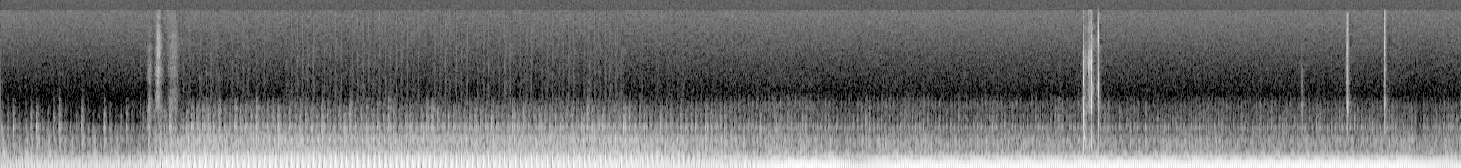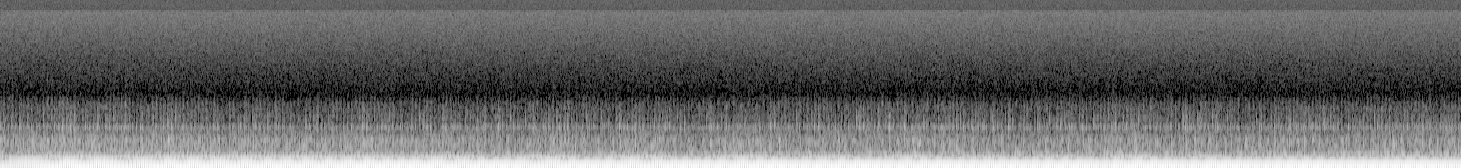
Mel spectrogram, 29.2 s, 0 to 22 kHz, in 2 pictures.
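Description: Renault Clio 1.5 dCi common-rail four-cylinder diesel starting cold about two seconds in and running. About seven seconds in the idle sags into a lower, uneven beat and stays there, with a few sharp clicks around the middle. This is the owner's cold-start fault: the revs fall from about 900 to about 200 rpm for around 30 seconds after the first start.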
